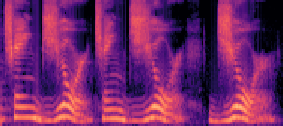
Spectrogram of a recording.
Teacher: Aqui a gente já juntou change, que tem esse sonzinho tch, tch, no final, com your.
